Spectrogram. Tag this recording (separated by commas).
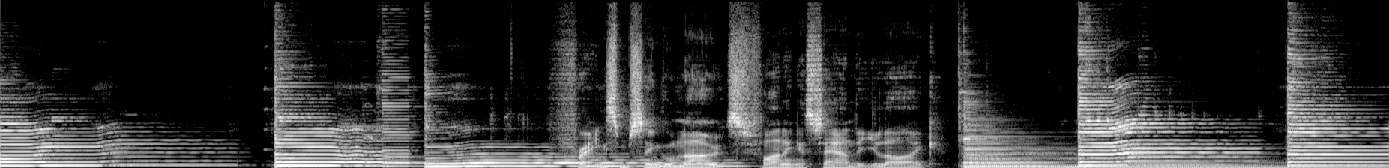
slide guitar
